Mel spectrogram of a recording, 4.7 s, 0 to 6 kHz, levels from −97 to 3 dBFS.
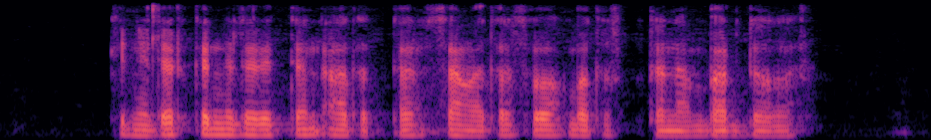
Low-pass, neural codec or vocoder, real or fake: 5.4 kHz; none; real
